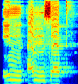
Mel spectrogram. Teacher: نلفظ النون الساكنة بدون غنة زائدة، إن أمسك، ونحقق حركة الحرف الذي قبل النون دون زيادة أو نقصان، وكذلك حركة الحرف الذي بعدها. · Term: الإظهار الحلقي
